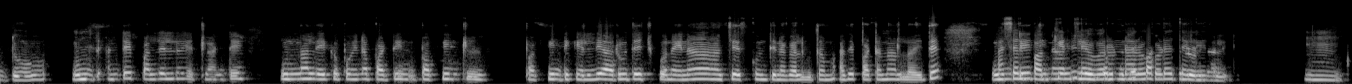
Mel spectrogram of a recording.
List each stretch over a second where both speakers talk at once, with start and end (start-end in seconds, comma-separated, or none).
10.0-12.3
